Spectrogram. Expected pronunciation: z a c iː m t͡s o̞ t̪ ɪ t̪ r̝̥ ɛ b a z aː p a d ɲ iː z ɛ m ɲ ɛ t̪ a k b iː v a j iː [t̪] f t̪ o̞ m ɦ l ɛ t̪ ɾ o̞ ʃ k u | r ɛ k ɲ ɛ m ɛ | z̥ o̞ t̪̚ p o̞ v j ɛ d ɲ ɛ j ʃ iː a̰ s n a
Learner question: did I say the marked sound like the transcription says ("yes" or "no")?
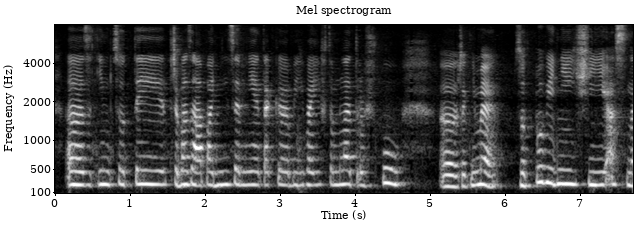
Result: no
